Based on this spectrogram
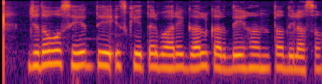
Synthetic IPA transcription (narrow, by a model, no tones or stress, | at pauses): d͡ʒəd̪õːoːseːt̪̚d̪eːʔɪskʰeːt̪əɾbaːɾeːɡəlkəɾd̪eːɦənt̪ãːd̪ɪlaːsãː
